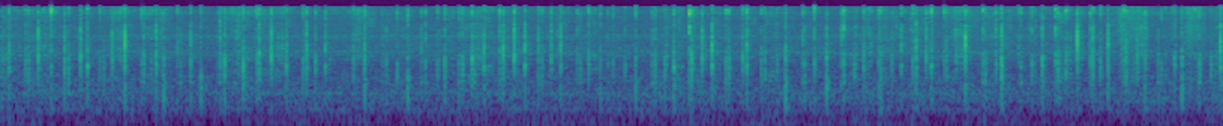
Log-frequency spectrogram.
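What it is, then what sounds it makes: Cardboard box. Long painted nails tap rapidly and continuously on the flap of a corrugated cardboard box with packing paper behind it, while a cat sits inside the box. Each tap is a short, dry, papery click with bright, crisp edges and almost no ring, layered over a soft rustling hollow body.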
